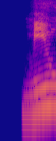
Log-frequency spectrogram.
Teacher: যে নুন সুকুনের পর নুন সুকুনের পরবর্তী হারফটাই হচ্ছে ওয়াও কারণ ওয়া উচ্চারিত হয় ঠোট গোল হয়ে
